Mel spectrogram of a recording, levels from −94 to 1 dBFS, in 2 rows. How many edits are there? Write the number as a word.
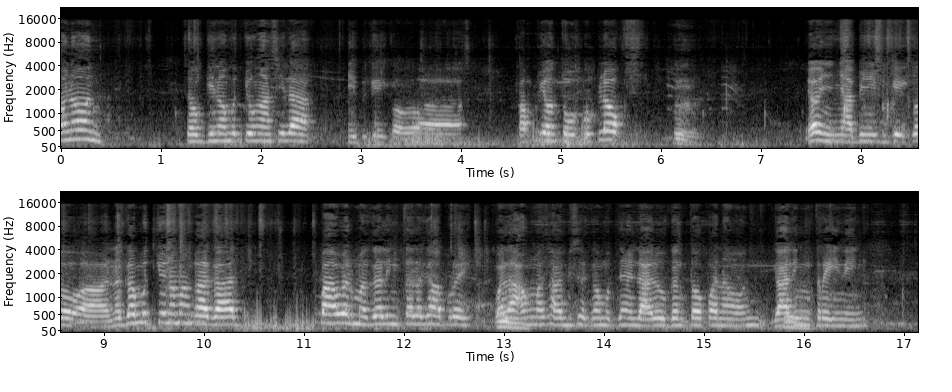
two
